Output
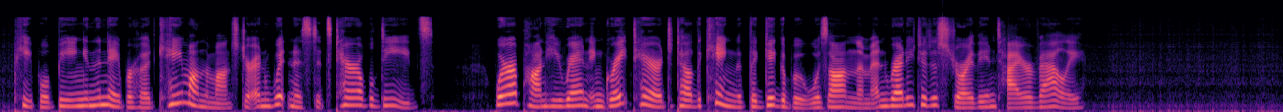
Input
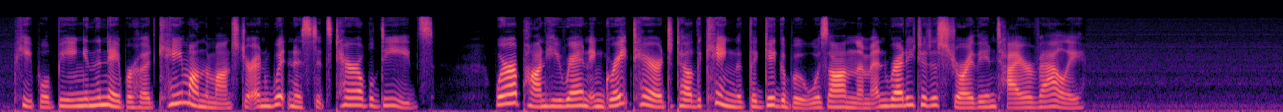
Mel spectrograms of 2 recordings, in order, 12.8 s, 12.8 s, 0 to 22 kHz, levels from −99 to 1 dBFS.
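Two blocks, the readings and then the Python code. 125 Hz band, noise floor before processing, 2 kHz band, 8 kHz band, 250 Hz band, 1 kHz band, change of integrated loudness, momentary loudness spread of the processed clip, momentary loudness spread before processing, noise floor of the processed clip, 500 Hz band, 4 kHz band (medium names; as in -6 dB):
-8.0 dB, -60 dBFS, -6.0 dB, -7.5 dB, -6.5 dB, -6.0 dB, -6.0 dB, 9 LU, 9 LU, -71 dBFS, -6.0 dB, -6.0 dB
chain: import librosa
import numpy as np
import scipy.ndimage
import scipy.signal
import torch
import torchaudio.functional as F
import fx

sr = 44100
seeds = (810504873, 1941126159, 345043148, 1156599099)

y = fx.transient(x, sr, attack_db=5, sustain_db=-5)
y = y * 10.0 ** (-7.5 / 20.0)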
